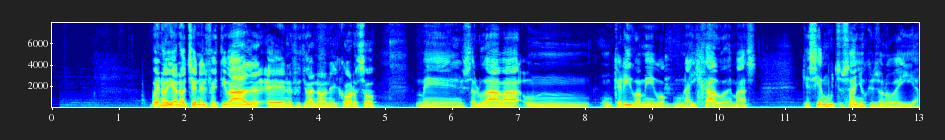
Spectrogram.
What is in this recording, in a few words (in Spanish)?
LOCUTOR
